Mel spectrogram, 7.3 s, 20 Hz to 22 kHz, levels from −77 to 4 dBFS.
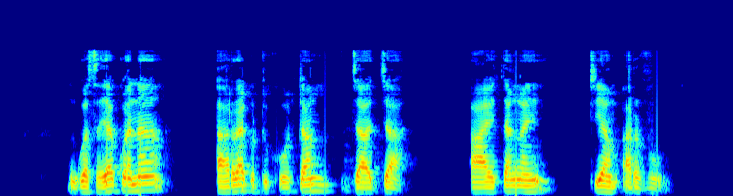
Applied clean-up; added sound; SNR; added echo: none; none; none; none.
